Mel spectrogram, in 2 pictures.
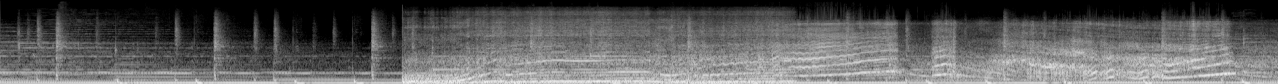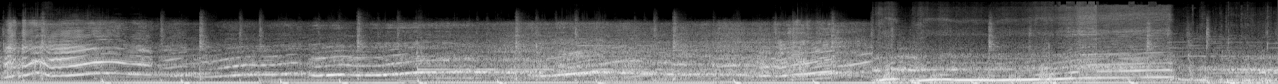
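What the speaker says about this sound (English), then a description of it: "you're drifting straight away. You know, you have the wheel spin" Tires squeal and the engine revs hard in a drifting car with heavy wheel spin, a loud, sustained run of rising and falling engine pitch and screeching rubber held close throughout.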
